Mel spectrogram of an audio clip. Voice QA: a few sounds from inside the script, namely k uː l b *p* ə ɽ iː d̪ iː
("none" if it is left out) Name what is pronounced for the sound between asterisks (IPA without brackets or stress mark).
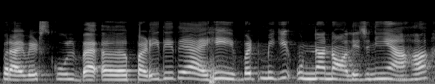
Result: p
